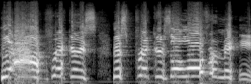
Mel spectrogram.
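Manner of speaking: yelping in pain. Voicing a character who jumped into a thorn bush: yelping in pain from thorns. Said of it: "he starts rolling around, covered in barbs".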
